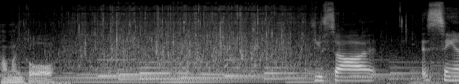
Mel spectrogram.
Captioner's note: water running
